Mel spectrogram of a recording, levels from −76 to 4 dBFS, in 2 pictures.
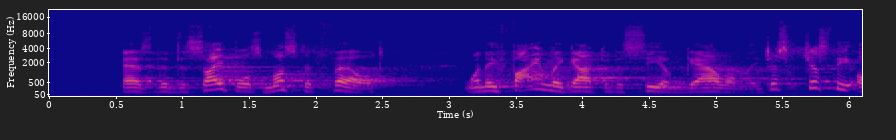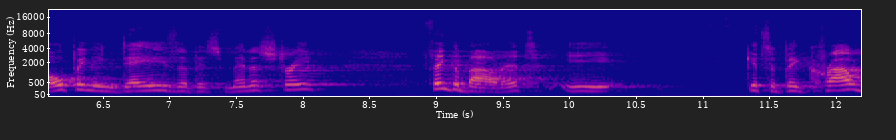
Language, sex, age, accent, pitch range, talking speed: English, male, 50-69, American, 180-255 Hz, 155 wpm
